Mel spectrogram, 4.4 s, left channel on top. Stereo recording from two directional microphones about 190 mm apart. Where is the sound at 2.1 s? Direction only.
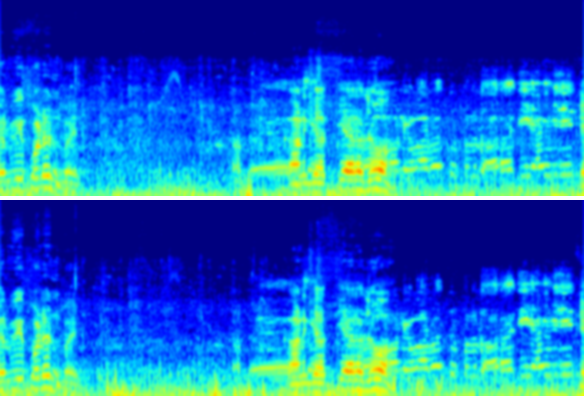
35° right (ahead or behind).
